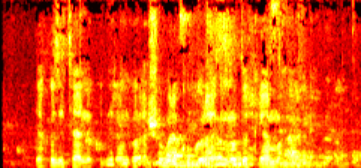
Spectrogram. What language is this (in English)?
Kinyarwanda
